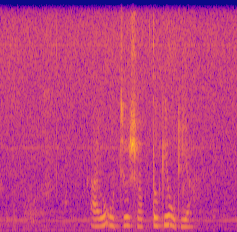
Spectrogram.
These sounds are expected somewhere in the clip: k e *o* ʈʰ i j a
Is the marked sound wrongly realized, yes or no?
yes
